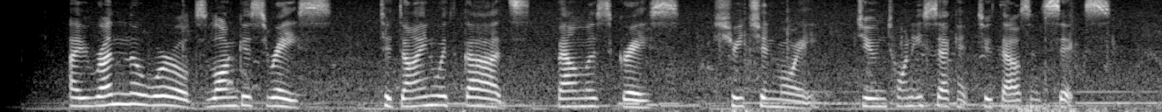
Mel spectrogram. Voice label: poem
